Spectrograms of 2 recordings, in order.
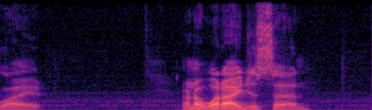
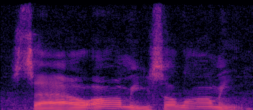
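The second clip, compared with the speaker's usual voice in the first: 1 soft cooing nickname; 4 semitones higher, 8 dB quieter, slower than usual. Real, not acted.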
